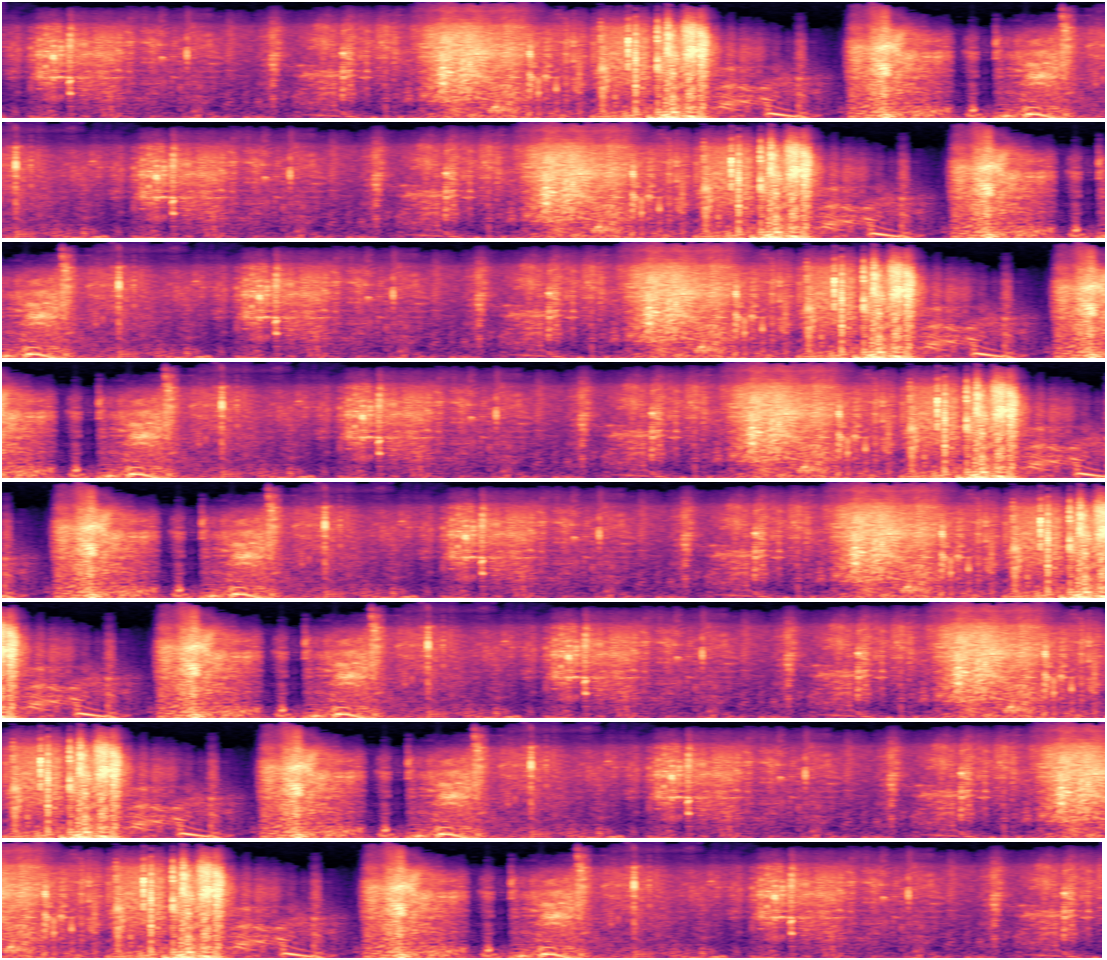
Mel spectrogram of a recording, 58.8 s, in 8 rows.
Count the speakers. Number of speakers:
zero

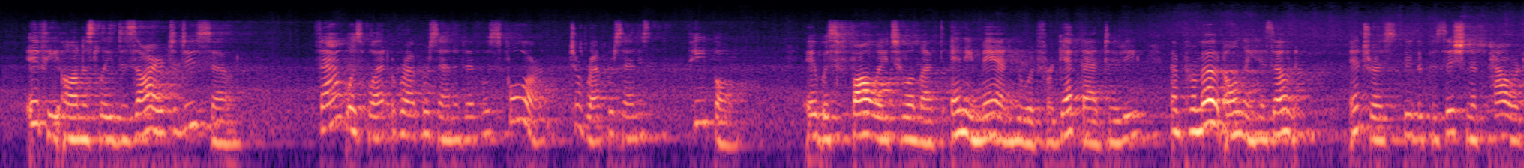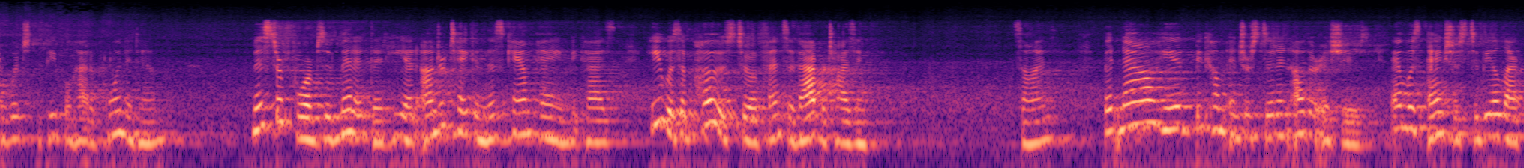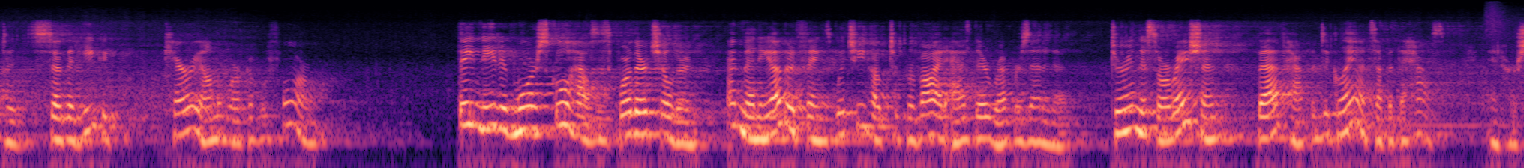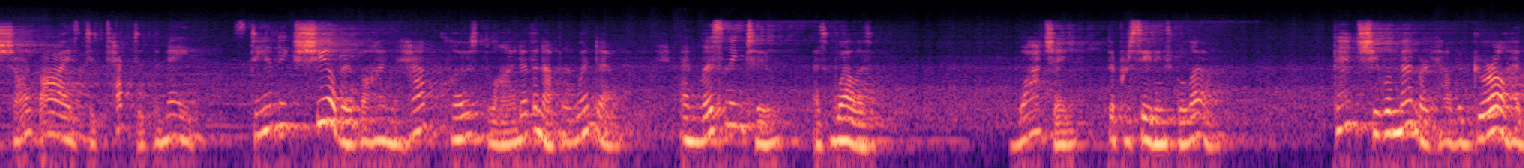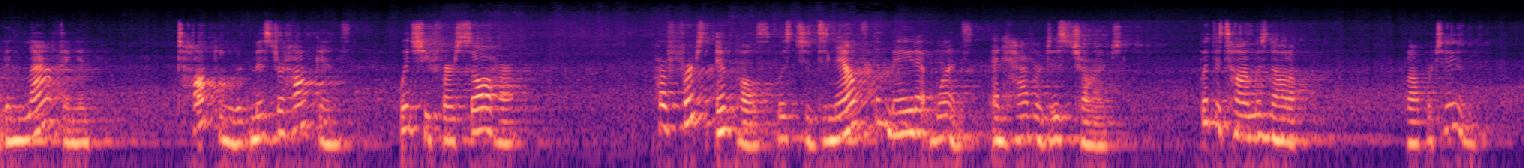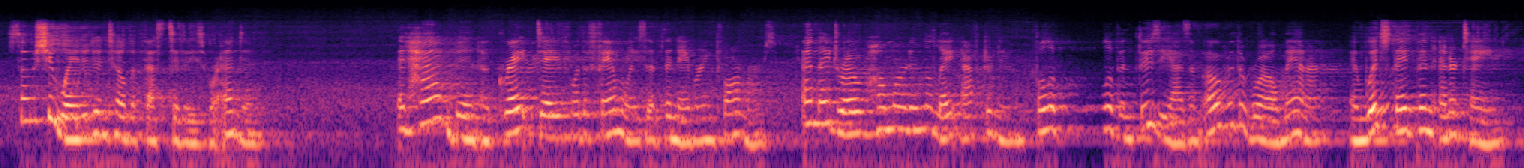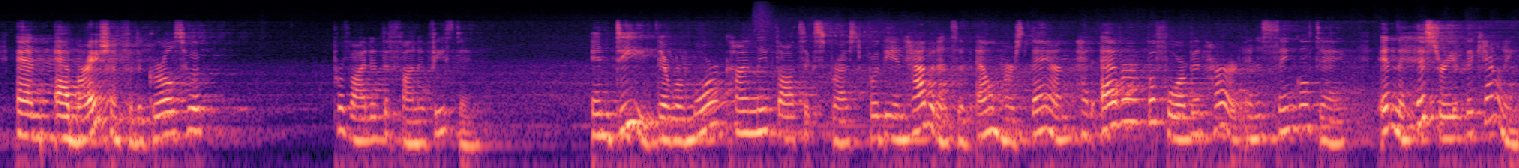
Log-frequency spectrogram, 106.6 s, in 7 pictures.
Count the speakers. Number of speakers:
one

